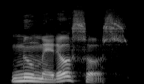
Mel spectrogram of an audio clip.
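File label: "numerosos", Spanish; mekanta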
